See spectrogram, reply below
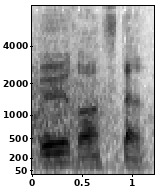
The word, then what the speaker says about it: Ørestad: Ørestad.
